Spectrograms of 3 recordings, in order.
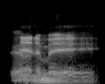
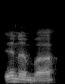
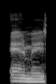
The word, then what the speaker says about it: anime: That's right, anime. So not to be confused with enema, which is how my art teacher in animation college pronounced it.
